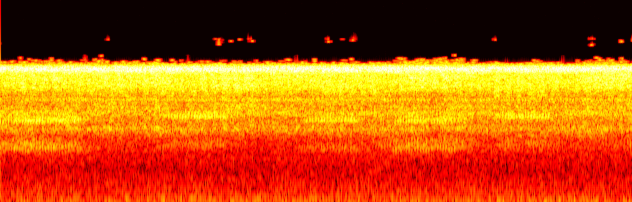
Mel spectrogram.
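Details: Male cicadas chirping to attract females at dusk on a summer night in Georgia, USA; a dense, steady, high-pitched buzzing hiss runs unbroken, with fainter lower pulsing tones swelling and fading every second or two.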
